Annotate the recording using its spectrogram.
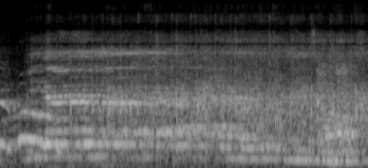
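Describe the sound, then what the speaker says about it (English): A convention panel audience applauds and cheers loudly and steadily, with whoops and excited voices on top of the clapping throughout. "Stop applauding."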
